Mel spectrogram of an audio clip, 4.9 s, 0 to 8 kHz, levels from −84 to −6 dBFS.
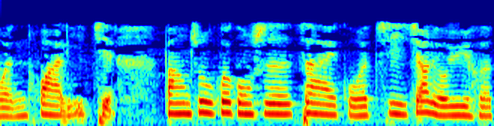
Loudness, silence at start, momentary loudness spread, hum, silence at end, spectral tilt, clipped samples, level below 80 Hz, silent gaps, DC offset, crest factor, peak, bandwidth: -17 LUFS; 0 s; 8 LU; none; 0 s; -12.5 dB/octave; under 0.1%; -40 dBFS; none; under 0.1%; 14 dB; -2 dBFS; 5 kHz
